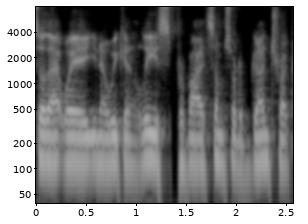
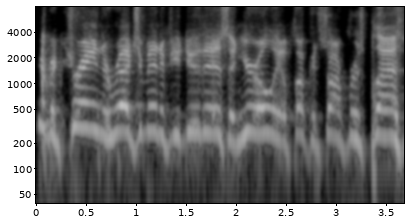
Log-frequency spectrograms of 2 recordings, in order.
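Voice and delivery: much higher, louder, mock-furious sergeant major; mock chewing out; 10 semitones higher, 4 dB louder than usual. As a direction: ham up a superior chewing him out. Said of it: "getting my ass chewed out".

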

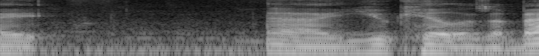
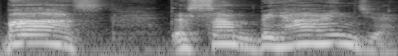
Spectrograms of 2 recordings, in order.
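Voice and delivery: much higher, louder squeaky goblin warning, fast; goblin minion; 12 semitones higher, 7 dB louder than usual. Retold or imitated. Goblin orc warning his boss, high panicked squeak. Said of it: "some of the goblin-looking orcs are like".

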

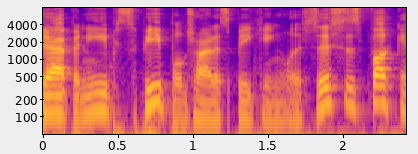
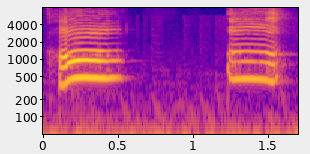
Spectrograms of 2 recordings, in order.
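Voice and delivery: put-on much higher, breathy girlish gasp; innocent girl gasp. Gamer mocking the innocent idol character, high girlish gasp. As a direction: mimic her flustered innocence. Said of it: "She's like".

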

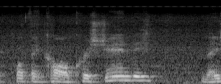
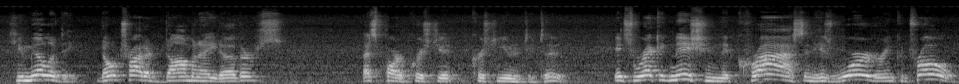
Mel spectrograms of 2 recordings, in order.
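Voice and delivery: raised, ringing pulpit voice; fervent preaching; 5 semitones higher than usual. Acted. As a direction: preach it to the congregation. Preaching to congregation.

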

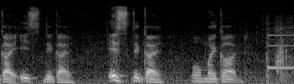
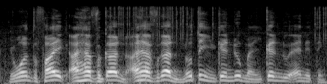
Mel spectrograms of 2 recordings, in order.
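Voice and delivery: loud, raised-pitch bluster; mock threatening shout; 6 semitones higher, 9 dB louder, much faster than usual. Player threatens a game intruder with a gun, mock shout. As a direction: play at scaring off an intruder, loudly.

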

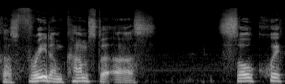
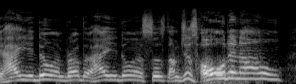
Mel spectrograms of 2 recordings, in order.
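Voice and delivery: high-pitched mock greeting and reply; loud, exaggerated 'just holding on'; churchgoers' small talk; 11 semitones higher, 6 dB louder than usual. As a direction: act out the pity-party answer, high and strained. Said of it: "they talk like that all the time".

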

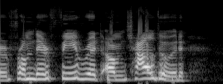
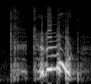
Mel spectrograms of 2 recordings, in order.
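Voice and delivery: squeaky high outburst. Acted. Squeaky outburst reacting to video.

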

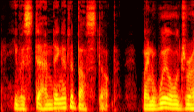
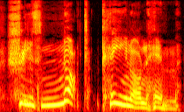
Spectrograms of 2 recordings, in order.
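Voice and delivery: loud, slow, higher shouted denial; sudden shout; 10 semitones higher, 6 dB louder, much slower than usual. Acted. Boy Ally yelling at Marcus, loud and slow. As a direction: bellow it at him, drawn out. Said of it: "Ally suddenly shouted".

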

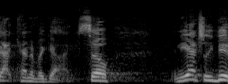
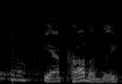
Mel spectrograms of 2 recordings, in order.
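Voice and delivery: reluctant mumble; 6 semitones lower, 14 dB quieter than usual. Retold or imitated. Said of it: "reluctant answers to Charlie".

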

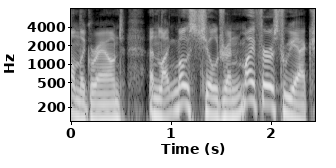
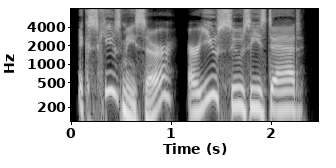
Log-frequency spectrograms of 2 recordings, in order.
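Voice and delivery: high-pitched imitation of a preschooler; small child voice; 6 semitones higher than usual. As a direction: pipe up like a curious little kid. Narrator voices herself as a preschooler.

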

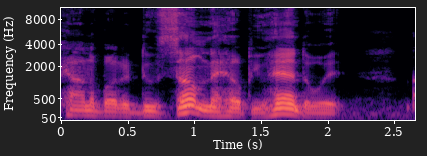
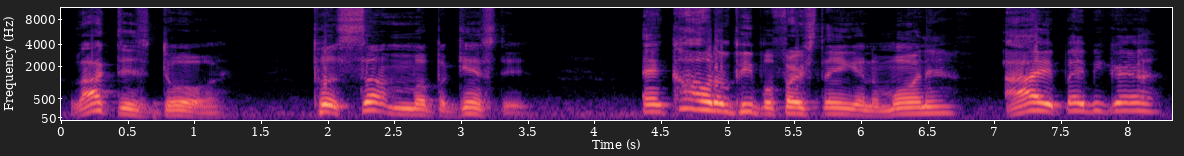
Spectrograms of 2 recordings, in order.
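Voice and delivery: rising higher and louder with each instruction; urgent protective; 6 semitones higher, 3 dB louder than usual. Acted. Boyfriend urging girlfriend to lock up, building urgency. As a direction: press her to stay safe, building up.

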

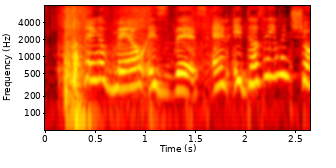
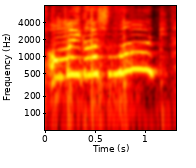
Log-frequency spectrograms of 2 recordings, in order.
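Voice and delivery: high, delighted squeal at the card; high thrilled oh my gosh; excited squeal; 7 semitones higher than usual. Real, not acted. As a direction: gasp then squeal it out, real delight. Gasps at the card.

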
